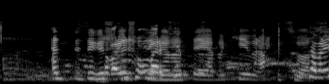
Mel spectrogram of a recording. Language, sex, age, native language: Icelandic, female, 13, Icelandic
